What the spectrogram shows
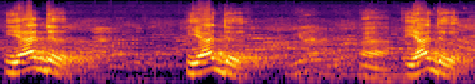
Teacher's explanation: Dal masuk juga syiddah ya, al-jahr juga ada qalqalah di situ, harus mantul. Iade ya, iade harus muncul de-nya.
